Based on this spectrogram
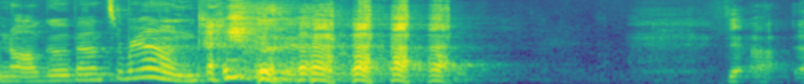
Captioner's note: Pastor Roland laughs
